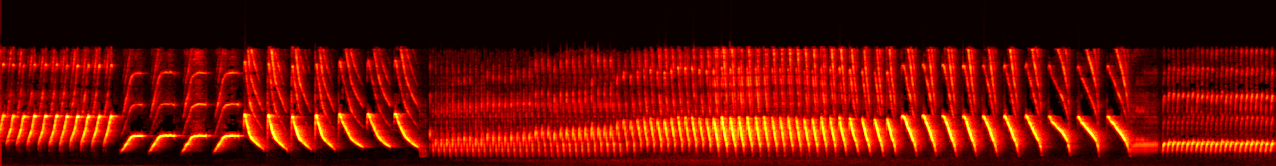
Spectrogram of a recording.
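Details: Canary singing a varied song used to encourage other canaries to sing: fast rising whistled note series, then long rapid buzzy rolls and trills, with repeated upslurred chirps between phrases.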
